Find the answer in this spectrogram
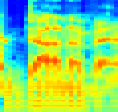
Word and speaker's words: Donovan: Donovan Mitchell's name right we we pronounce it more dunan I guess but it is spelled the same way we have three sauces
